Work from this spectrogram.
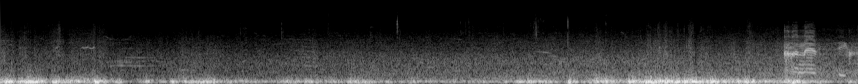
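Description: Strong wind buffets the microphone at Lisbon Airport in low rumbling gusts that surge and ease, loud and close, with a faint distant aircraft tone toward the end.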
